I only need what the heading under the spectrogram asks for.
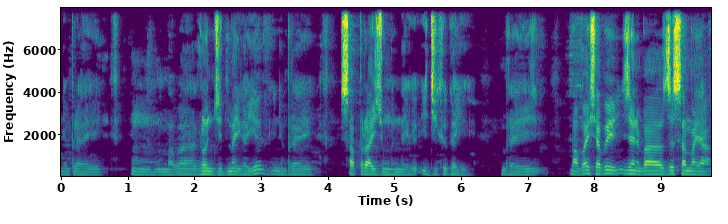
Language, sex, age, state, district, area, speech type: Bodo, male, 45-60, Assam, Baksa, urban, spontaneous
